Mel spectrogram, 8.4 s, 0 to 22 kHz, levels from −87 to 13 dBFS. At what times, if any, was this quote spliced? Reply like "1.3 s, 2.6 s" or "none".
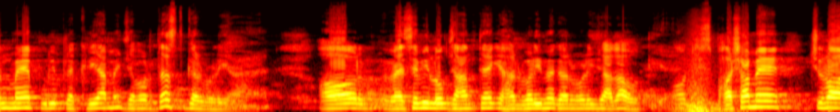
7.0 s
